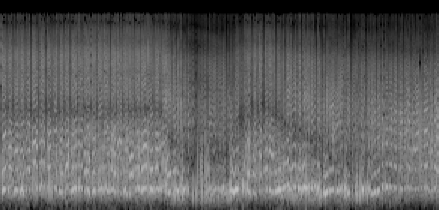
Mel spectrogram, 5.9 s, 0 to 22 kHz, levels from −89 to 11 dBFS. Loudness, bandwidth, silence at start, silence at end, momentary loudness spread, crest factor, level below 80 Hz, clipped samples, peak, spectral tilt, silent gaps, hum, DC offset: -22 LUFS; 17 kHz; 0 s; 0 s; 4 LU; 18 dB; -64 dBFS; under 0.1%; -4 dBFS; -1.5 dB/octave; none; none; under 0.1%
